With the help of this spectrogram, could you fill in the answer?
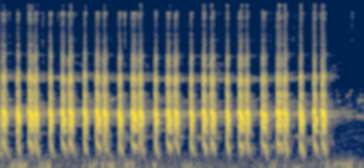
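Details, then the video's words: Close chukar partridge delivering loud, harsh clucking notes, often paired, repeated in a quick uneven rhythm for several seconds before falling silent. "chakor call | chakor voice"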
